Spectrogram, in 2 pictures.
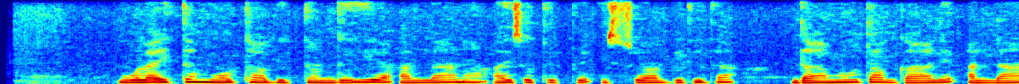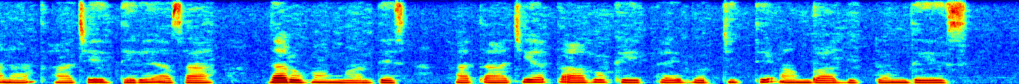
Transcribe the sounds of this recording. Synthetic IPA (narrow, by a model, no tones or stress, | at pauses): wɔlɐjt̪ːɐmoːt̪ːaːɡɪd̪ːɔnd̪ɛʔɪjaʔɐlːaːnaːʔɐjsɔt̪ʊpːɛʔɪsːʊwaːɡɪd̪ɪd̪ɐ | d̪aːmoːt̪ɐɡaːlɛɐlːaːnaːt̪ʼaːt͡ʃʼeːd̪ɛɾɛɐsaː | d̪ɐɾɔbɐmaːd̪ːe̞ːs | hɐt̪ʼaːt͡ʃʼɪjɐt̪ʼaːfɔke̞ːt̪ːɐjbɔd͡ʒ̪ːɪt̪ːɛʔɐmbaːɡɪd̪ːɔnd̪ɛʔeːs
